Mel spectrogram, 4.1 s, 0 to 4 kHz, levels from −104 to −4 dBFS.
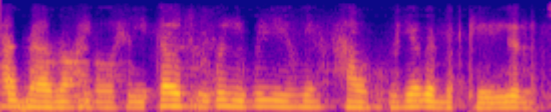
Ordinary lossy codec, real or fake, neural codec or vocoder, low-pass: none; fake; codec, 24 kHz, 0.9 kbps, WavTokenizer, medium music audio release; 3.6 kHz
